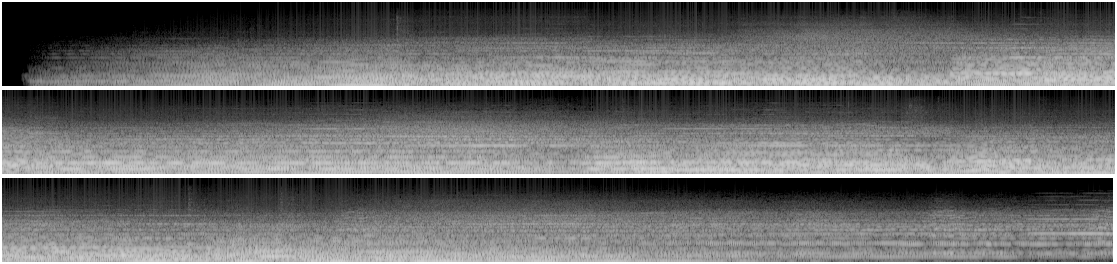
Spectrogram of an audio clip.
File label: Distorted; Vol'dun; Battle for Azeroth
